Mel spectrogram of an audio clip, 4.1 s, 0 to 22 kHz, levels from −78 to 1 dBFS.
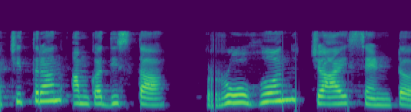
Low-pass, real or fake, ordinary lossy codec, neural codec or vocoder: none; real; none; none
